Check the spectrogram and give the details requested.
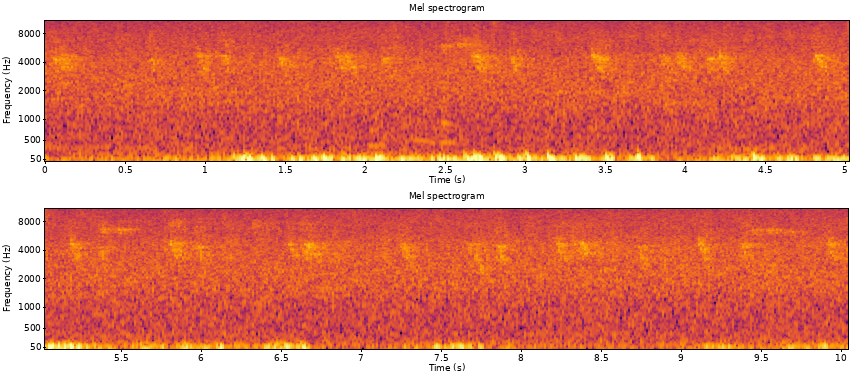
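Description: Outdoor ambience: a bird chirping in short, high notes, about two a second, over irregular low rumbling gusts like wind on the microphone. The rumbling is strongest in the first half.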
